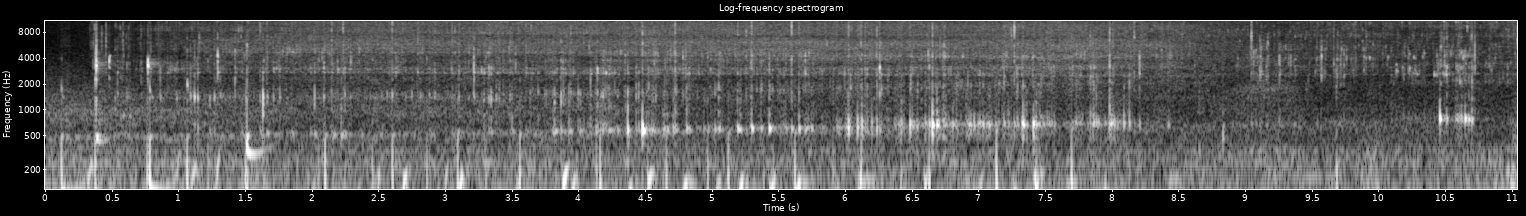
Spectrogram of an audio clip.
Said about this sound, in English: But let's see if also we can get this pouring into the glass.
